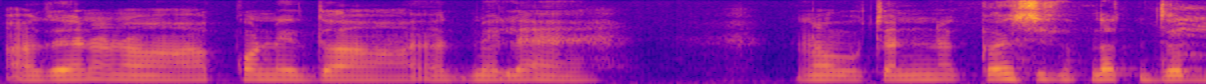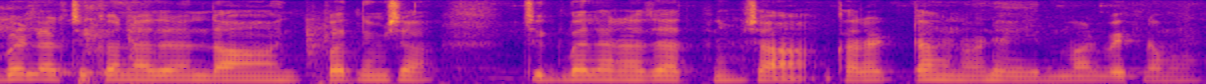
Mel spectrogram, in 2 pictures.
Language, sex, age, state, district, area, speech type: Kannada, male, 18-30, Karnataka, Kolar, rural, spontaneous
